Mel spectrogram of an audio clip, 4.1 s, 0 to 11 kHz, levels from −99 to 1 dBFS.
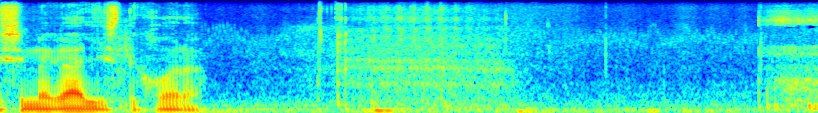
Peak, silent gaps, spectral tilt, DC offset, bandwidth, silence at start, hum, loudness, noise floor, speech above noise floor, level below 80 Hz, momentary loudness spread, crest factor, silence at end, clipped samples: -4 dBFS; none; -4.5 dB/octave; under 0.1%; 10.5 kHz; 0 s; none; -23 LUFS; -43 dBFS; 24 dB; -38 dBFS; 26 LU; 22 dB; 0 s; under 0.1%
